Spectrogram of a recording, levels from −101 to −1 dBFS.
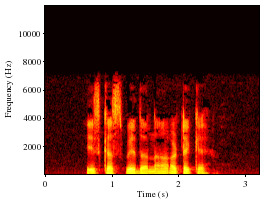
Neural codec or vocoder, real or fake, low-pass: none; real; 7.2 kHz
